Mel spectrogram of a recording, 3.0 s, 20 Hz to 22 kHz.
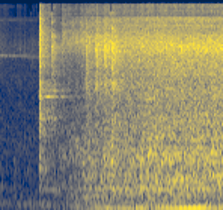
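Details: Honda Activa 6G scooter, 28,000 km, well maintained: fires instantly and settles into a smooth, even low putter with no knocks or rattles; normal healthy idle after start.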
